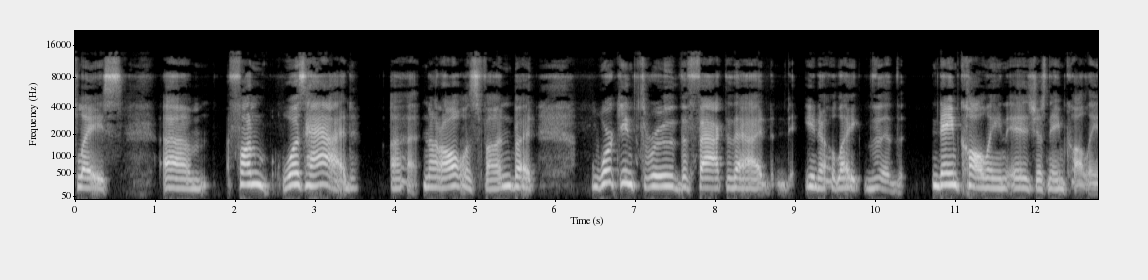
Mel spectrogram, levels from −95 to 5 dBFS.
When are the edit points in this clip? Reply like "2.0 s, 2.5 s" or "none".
none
